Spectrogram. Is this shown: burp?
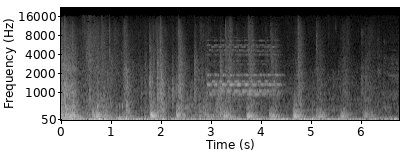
no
